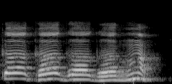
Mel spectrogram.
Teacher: क वर्ग और साथ में ह और विसर्ग, तो अ क वर्ग ह और विसर्ग, इनका उच्चारण स्थान कंठ है।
